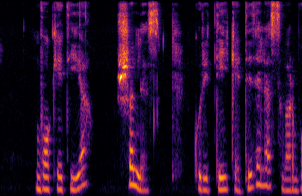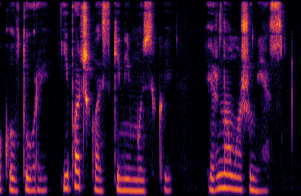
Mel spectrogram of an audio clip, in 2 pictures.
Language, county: Lithuanian, Vilnius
